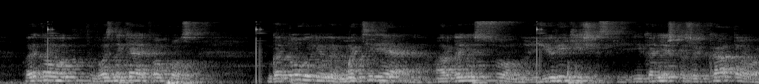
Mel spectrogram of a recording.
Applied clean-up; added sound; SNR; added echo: none; Chink, clink; 16 dB; reverberation time 0.8 s.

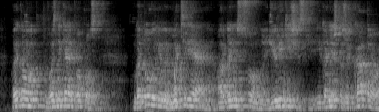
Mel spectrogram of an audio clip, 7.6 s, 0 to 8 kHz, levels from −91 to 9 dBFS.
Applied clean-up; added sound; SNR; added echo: neural separator model SepFormer DNS4.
